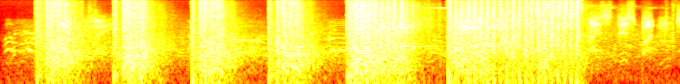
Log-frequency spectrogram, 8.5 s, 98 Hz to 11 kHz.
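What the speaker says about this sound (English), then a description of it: "Reach over your shoulder and grab your M1A1 submachine gun. Fire away." An M1A1 submachine gun in the VR game Medal of Honor: Above and Beyond fires in about six loud, close bursts of rapid automatic shots separated by brief pauses, the last trailing off quieter.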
